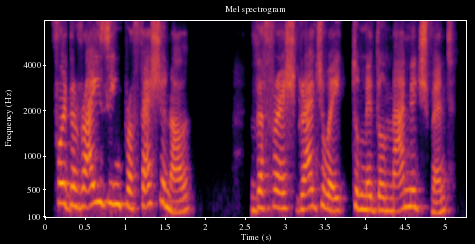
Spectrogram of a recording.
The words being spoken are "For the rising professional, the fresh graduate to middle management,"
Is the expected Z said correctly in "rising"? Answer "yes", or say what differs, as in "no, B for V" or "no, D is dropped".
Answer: yes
